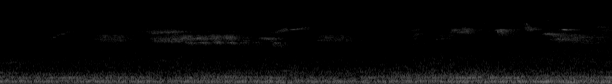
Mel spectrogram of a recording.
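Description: Birds chirping in the background: short, quick, gliding calls in little clusters, over a low steady background hum.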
